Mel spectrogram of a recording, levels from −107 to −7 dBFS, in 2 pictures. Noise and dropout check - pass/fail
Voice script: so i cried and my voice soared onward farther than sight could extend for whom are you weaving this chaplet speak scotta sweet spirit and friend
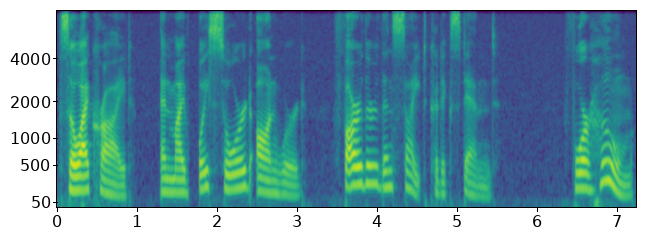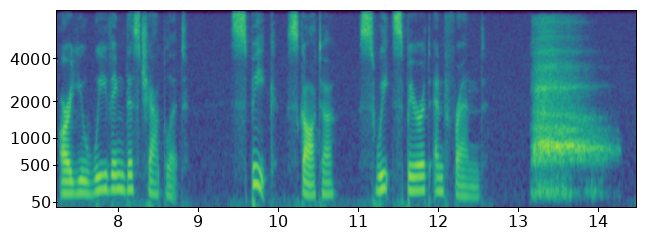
fail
